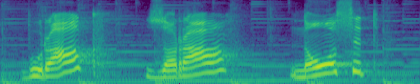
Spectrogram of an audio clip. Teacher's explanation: Збереження твердості приголосних р, т, д, н, л, ц.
